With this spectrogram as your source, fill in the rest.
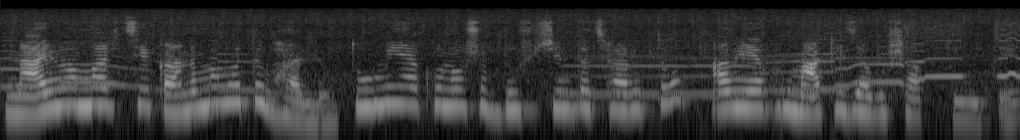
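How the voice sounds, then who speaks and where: A woman as a high-pitched, earnest village wife. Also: animated, fast. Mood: caring, determined. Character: poor, honest, resilient young village wife and mother. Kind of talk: cartoon character dialogue. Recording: music behind the voice.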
